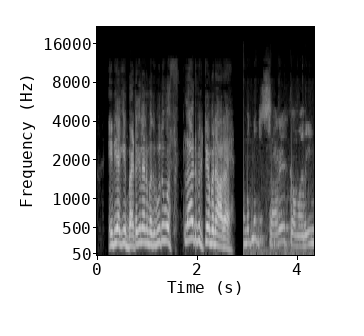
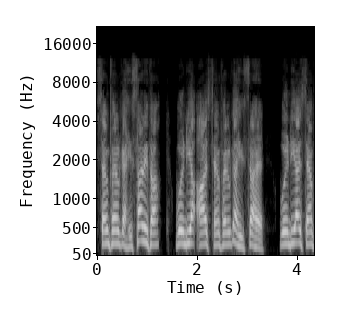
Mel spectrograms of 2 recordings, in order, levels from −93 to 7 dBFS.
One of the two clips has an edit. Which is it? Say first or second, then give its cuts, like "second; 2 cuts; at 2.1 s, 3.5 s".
first; 1 cut; at 2.9 s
